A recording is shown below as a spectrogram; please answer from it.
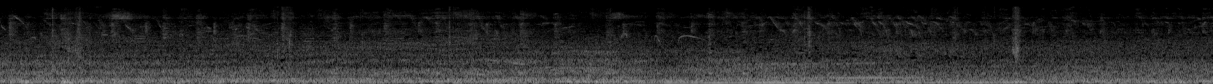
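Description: Cars passing on a city avenue, with a louder low rumble as a car goes by from about six to ten seconds in. Small bird chirps sound over the traffic.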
